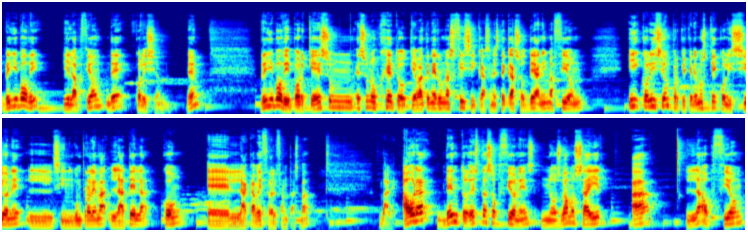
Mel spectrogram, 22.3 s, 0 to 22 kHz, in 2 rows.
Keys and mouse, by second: 0.3-22.3 drag.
